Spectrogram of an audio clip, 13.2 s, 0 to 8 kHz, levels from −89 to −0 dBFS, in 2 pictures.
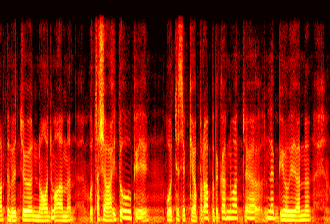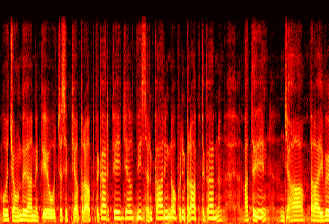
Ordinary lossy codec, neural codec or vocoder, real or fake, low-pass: none; autoencoder, 22.05 kHz, a latent of 192 numbers a frame, VITS, trained on many speakers; fake; 7.2 kHz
